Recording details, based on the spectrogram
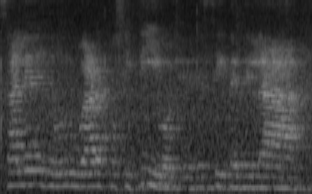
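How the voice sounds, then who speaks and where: Paraguayan-born woman panelist, hesitant, low voice, dull distant roomy recording. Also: normal speed, a little hiss or hum. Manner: hesitant, self-deprecating. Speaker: panelist, educator. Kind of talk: panel talk. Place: community center hall. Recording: echoey hall, far mic, dull sound.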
